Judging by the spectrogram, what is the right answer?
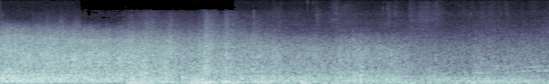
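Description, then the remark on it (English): Heavy rain pours down in a dense, steady roar while deep rumbling thunder rolls underneath, loud and continuous throughout with no voices. “The rain is unbelievable.”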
